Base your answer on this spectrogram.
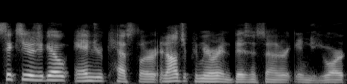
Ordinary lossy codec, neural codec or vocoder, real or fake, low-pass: MP3, 48 kbps; codec, 16 kHz, 1 kbps, FreqCodec, larger model; fake; 7.2 kHz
